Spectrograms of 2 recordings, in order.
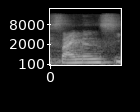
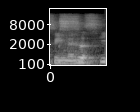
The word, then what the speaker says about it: Siemens: There's that company, Simons. – Yeah. – Which I'm pretty sure they pronounce it Siemens. – Yeah, they do. – S-I-E-M-E-N-S.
